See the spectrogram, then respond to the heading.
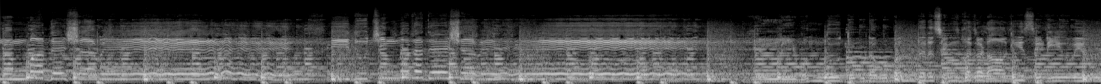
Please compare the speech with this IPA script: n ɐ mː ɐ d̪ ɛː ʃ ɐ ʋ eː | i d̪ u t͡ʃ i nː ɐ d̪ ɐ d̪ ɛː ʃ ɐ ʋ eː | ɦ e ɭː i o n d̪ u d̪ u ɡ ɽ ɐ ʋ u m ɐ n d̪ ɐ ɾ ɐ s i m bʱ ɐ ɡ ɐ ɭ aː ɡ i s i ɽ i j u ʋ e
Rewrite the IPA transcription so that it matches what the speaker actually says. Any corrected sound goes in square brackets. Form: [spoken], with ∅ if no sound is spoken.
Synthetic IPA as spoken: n ɐ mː ɐ d̪ ɛː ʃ ɐ ʋ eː | i d̪ u t͡ʃ i nː ɐ d̪ ɐ d̪ ɛː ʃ ɐ ʋ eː | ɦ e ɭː i o n d̪ u d̪ u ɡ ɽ ɐ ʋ u [b] ɐ n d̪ ɐ ɾ ɐ s i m bʱ ɐ ɡ ɐ ɭ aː ɡ i s i ɽ i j u ʋ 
